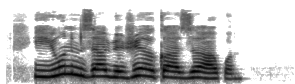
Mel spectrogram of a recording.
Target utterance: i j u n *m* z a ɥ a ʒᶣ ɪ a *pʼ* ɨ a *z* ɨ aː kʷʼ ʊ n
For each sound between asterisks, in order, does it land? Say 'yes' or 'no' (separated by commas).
yes, no, yes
